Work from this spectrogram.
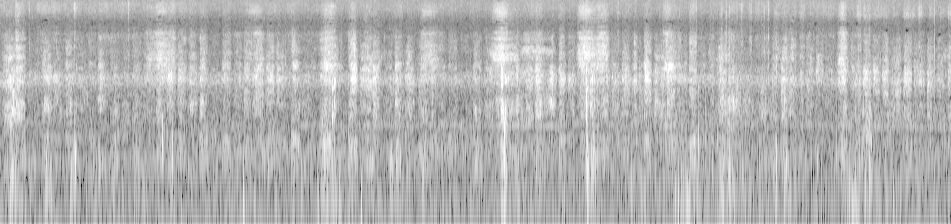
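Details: German Shepherd and pitbull playing together, breathing in quick irregular panting bursts with soft scuffles and thumps of play throughout; faint background hiss.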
